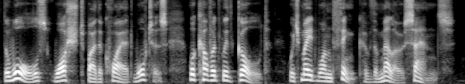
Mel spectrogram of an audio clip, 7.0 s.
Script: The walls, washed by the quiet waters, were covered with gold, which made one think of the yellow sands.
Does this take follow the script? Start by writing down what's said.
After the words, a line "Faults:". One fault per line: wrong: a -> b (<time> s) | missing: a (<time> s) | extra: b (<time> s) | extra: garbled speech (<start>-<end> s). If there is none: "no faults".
The walls, washed by the quiet waters, were covered with gold, which made one think of the mellow sands.
Faults:
wrong: yellow -> mellow (5.7 s)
